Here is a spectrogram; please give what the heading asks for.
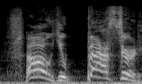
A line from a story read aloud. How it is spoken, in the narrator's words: Craig screamed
